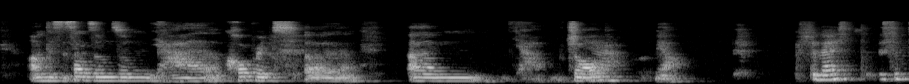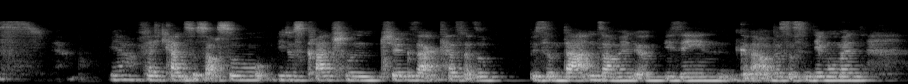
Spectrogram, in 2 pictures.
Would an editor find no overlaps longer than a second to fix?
Yes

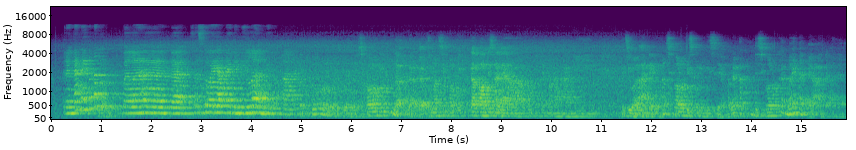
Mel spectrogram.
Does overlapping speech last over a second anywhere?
No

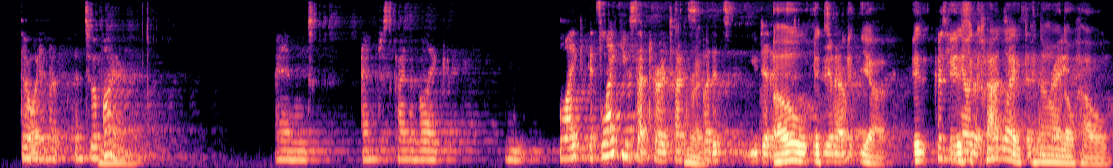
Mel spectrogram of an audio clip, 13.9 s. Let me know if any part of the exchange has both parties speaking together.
Yes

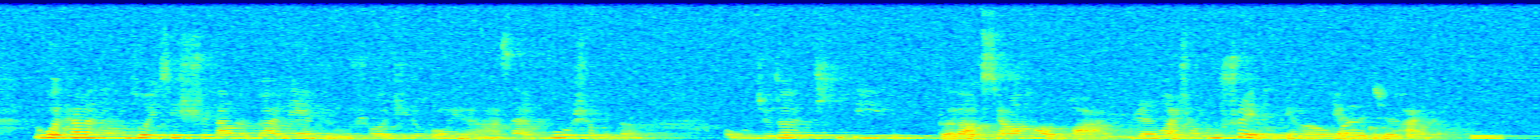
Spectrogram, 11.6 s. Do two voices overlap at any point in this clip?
Yes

